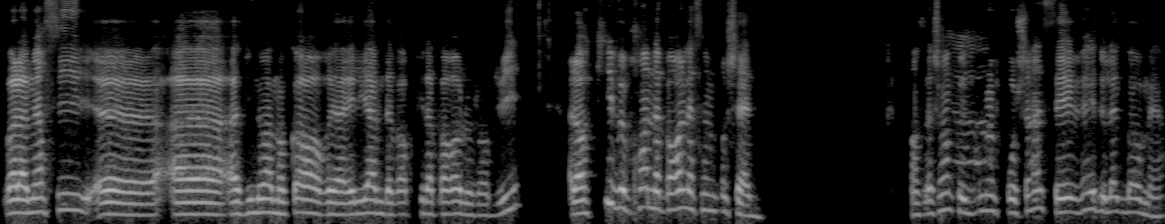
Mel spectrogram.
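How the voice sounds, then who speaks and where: Young guy on a video call, kinda high voice, lots of euh and restarts, dry sound. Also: normal speed, no echo. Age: young adult. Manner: friendly, rambling, many fillers and restarts. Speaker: youth group leader hosting an online meeting. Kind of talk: casual talk to a group on a video call.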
